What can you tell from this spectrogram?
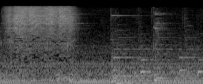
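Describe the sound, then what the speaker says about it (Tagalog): Cologne sprays from an atomizer onto hair in a long, loud hissing burst, followed by quieter handling sounds and a faint second puff. "magpapabango na lang kayo cologne sa hair"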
